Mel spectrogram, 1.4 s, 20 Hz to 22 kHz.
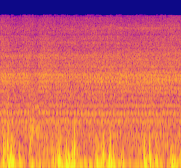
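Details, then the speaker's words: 2004 Dodge Ram 1500 idling with a lumpy low throb and thin steady high whir from the alternator, felt as vibration; alternator doesn't spin freely with belt off, bad bearing, replaced along with idler pulleys and belt tensioner. "I can hear it coming from the alternator. I can feel it. The vibration's not good."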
